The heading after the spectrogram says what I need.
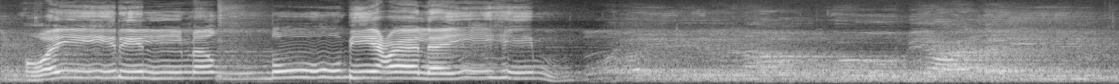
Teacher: দ হরফটার উচ্চারণটা হয় জিহ্বার কিনারা সাইড জিহ্বার সাইডের কিনারা ডানে হোক বামে হোক অসুবিধা নাই মাড়ির দাঁতের গোড়ার সঙ্গে লাগাইয়া মাড়ির দাঁতের গোড়ার সঙ্গে লাগায়া এই মাখরাজ বললে ছাত্ররা মশকের পিছনে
